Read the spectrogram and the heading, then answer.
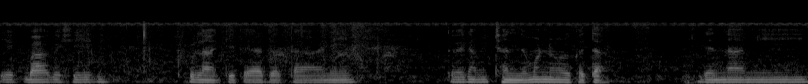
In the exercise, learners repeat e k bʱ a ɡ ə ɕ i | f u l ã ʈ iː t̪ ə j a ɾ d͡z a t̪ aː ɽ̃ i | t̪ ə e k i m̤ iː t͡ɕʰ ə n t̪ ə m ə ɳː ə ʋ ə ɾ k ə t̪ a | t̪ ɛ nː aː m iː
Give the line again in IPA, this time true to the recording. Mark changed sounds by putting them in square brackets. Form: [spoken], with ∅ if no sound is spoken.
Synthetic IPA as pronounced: e k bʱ a ɡ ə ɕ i | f u l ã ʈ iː t̪ ə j a ɾ d͡z a t̪ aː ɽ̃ i | t̪ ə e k [a] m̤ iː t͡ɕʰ ə n [d̪] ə m ə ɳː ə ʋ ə [ɭ] k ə t̪ a | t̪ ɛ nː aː m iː

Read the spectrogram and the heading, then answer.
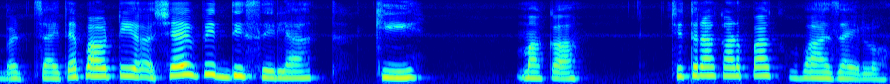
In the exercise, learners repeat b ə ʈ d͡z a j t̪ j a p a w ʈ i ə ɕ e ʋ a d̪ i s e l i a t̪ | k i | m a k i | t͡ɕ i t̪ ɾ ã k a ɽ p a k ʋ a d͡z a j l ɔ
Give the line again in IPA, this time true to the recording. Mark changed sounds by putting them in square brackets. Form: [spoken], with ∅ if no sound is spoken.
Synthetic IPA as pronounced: b ə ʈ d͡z a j t̪ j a p a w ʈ i ə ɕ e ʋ [i] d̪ i s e l [j] a t̪ | k i | m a k [a] | t͡ɕ i t̪ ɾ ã k a ɽ p a k ʋ a d͡z a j l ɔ

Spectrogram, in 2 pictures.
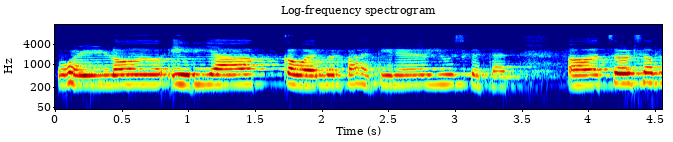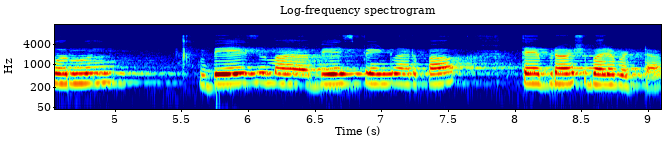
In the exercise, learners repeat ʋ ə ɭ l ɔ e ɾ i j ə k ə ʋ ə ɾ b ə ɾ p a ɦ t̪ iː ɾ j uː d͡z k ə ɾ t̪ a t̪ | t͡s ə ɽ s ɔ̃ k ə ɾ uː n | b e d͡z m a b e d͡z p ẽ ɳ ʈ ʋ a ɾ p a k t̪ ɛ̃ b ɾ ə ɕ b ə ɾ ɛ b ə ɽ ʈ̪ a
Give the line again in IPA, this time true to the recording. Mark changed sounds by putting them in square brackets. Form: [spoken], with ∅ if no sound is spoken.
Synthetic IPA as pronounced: ʋ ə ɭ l ɔ e ɾ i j [a] k ə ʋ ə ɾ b ə ɾ p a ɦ t̪ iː ɾ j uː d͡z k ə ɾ t̪ a t̪ | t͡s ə ɽ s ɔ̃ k ə ɾ uː n | b e d͡z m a b e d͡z p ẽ ɳ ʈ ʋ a ɾ p a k t̪ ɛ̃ b ɾ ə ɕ b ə ɾ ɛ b ə ɽ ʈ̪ a

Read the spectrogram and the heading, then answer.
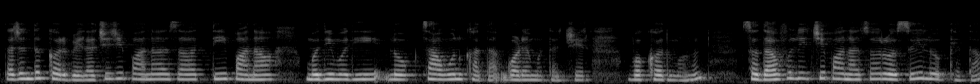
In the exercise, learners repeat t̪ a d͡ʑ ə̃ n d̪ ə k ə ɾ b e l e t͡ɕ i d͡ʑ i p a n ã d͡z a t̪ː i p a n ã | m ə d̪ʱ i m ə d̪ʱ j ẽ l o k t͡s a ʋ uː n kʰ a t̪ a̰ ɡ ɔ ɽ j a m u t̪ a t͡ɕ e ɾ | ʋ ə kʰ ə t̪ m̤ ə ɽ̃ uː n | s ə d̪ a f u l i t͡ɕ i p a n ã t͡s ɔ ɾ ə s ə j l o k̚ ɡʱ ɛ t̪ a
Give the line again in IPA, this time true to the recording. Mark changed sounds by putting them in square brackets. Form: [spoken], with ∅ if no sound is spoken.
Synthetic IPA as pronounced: t̪ a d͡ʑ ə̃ n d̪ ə k ə ɾ b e l [a] t͡ɕ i d͡ʑ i p a n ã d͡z a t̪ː i p a n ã | m ə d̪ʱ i m ə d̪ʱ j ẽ l o k t͡s a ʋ uː n kʰ a t̪ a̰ ɡ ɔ ɽ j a m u t̪ a t͡ɕ e ɾ | ʋ ə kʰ ə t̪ m̤ ə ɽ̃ uː n | s ə d̪ a f u l i t͡ɕ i p a n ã t͡s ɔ ɾ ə s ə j l o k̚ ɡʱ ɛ t̪ a

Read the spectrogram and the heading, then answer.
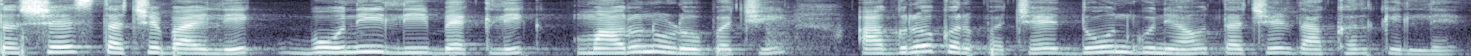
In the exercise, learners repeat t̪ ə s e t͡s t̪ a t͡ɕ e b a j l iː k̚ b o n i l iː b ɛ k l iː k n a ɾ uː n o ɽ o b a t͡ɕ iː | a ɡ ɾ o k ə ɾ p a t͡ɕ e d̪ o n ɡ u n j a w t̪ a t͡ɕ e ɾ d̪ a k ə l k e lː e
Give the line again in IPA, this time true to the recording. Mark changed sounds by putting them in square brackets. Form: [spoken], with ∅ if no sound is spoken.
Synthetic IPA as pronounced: t̪ ə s e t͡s t̪ a t͡ɕ e b a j l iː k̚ b o n i l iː b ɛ k l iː k [m] a ɾ uː n [u] ɽ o [p] a t͡ɕ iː | a ɡ ɾ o k ə ɾ p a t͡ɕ e d̪ o n ɡ u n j a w t̪ a t͡ɕ e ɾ d̪ a [kʰ] ə l k e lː e

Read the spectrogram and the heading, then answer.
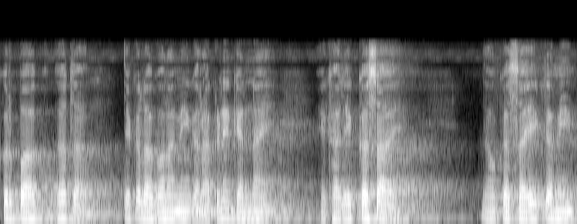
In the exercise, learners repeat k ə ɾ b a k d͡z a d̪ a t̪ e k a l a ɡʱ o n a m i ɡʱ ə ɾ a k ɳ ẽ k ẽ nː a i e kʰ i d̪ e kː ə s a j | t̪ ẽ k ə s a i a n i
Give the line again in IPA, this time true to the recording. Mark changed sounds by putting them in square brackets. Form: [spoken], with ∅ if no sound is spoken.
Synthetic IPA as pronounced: k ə ɾ [p] a k d͡z a [t̪] a t̪ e k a l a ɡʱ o n a m i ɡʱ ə ɾ a k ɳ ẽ k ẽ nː a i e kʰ [a] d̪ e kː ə s a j | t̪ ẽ k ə s a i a [m] i

